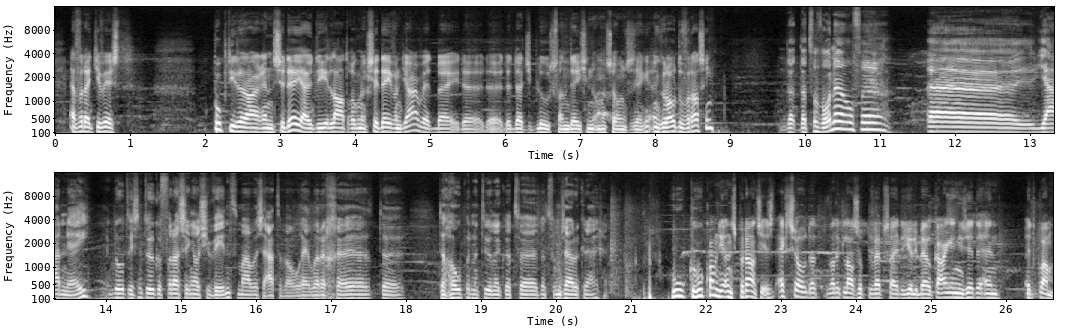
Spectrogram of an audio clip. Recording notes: Live in Bluesmoose café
